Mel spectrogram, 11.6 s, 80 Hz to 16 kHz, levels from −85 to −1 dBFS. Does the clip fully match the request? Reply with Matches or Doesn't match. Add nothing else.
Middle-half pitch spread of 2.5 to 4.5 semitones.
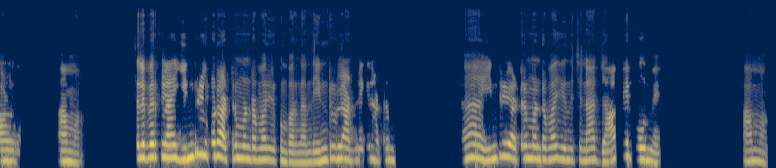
Matches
